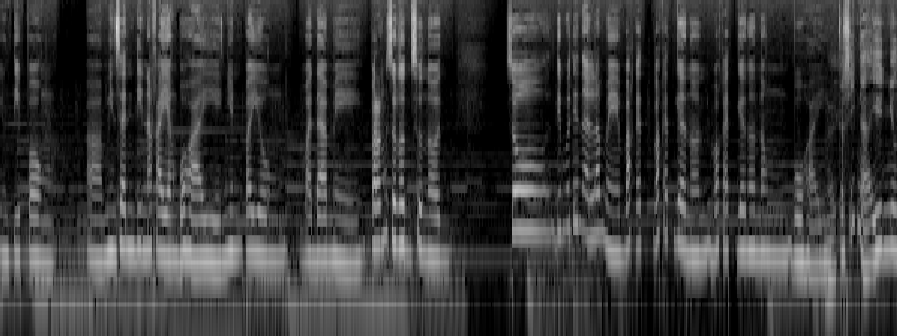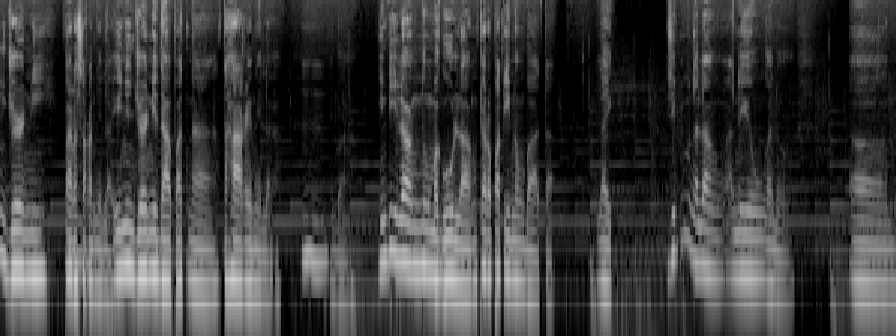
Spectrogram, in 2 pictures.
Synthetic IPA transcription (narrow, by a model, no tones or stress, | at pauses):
jʊnt̪iːpoŋ | ʔɐmiːnsɐnhɪnd̪inɐkaːjɐŋbʊɦaːjɪnjʊnpɐjʊŋmɐd̪aːmɛpaːɾɐŋsʊnod̪̚sʊno̞d̪̚ | so̞hɪnd̪iːmod̪ɪnʔɐlamɛbaːkɪt̪̚baːkɛt̪̚ɡɐno̞nbaːkɪt̪̚ɡɐno̞nɐŋbuːɦɐjkɐsɛŋajʊnjʊŋd͡ʒɛɹnipaːɾɐsɐkɐnɪla̰jʊnjʊŋd͡ʒɛɹnid̪aːpɐt̪̚nɐt̪ɐɦaːkɛnɪla̰ | m̩ːh̩d̪ɪba̰ | hɪnd̪iːlɐŋnʊŋmɐɡuːlɐŋpɛːɾo̞pɐt̪ɪnoŋbaːt̪ɐ̰ʔ | lajk̚ | siːbɪmonɐlɐŋʔɐ̰nojʊŋʔɐno̞ | ʔam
